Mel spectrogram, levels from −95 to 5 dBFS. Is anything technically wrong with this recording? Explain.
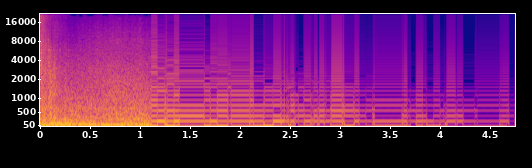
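Yes. From 1.12 s to 4.76 s there is robotic sound from repeated short buffers. The likely cause is new audio arriving too seldom, so playback keeps looping a slice of about 5 ms. This imposes a fixed 188 Hz buzz onto all of it, a rigid metallic buzz that only loosely follows the original.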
